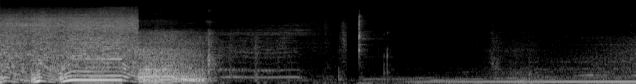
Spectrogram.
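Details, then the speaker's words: Free old Husqvarna chainsaw found at the roadside, revived and started on a warm day, low screw tweaked: saw revs hard and clean, then drops to a steady even idle without stumbling; carb set right, normal running. "Well, gotta tweak that low screw a little bit, probably. There we go. Runs like a damn top."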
